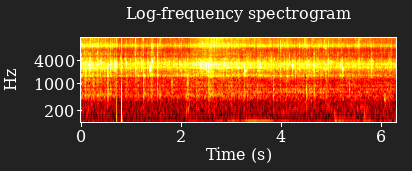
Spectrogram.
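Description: Chopped onions fry in mustard oil for ghugni, producing a loud, continuous crackling sizzle with a sharp metallic clink near the start and scattered spatters throughout, with no one speaking.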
